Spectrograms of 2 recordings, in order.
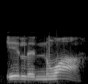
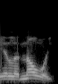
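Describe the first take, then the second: First: It is said with a French pronunciation. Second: It is said with a Southern Alabama pronunciation. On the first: "If we were going to pronounce it in French" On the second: "if we're from Alabama"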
